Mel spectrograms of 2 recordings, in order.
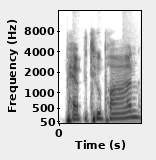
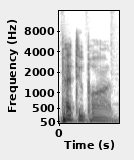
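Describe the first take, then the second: First: An extra p sound comes before the t. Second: No extra p sound comes before the t. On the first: The speaker calls it wrong. "I think I kept saying Peptupon" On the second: The speaker calls it right. "but it's Petupon"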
